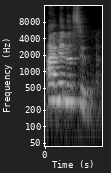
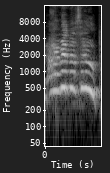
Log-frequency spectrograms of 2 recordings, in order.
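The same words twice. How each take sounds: First: It is said in a normal voice. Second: It is said in a shout.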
